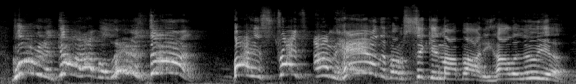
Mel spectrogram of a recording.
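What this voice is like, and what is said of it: Shouting preacher. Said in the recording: “I'm shouting.”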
